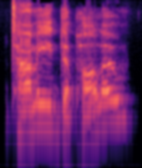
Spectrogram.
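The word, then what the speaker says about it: Tomie dePaola: Tommy DiPaolo,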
